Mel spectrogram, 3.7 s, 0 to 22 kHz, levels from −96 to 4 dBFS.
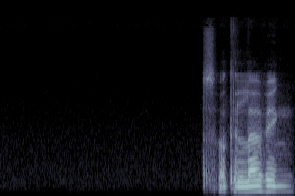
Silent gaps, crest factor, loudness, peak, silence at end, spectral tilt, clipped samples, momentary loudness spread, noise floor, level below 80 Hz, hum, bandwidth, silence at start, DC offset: none; 20 dB; -28 LUFS; -14 dBFS; 0 s; -7 dB/octave; under 0.1%; 16 LU; -77 dBFS; -80 dBFS; none; 13.5 kHz; 2.55 s; under 0.1%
